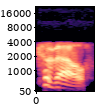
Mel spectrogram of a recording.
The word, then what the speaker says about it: Cauvel: It's Cauvel.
